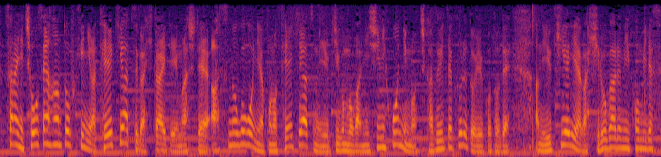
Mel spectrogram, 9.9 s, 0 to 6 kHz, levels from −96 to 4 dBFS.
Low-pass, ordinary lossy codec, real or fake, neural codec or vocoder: 5.4 kHz; none; real; none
